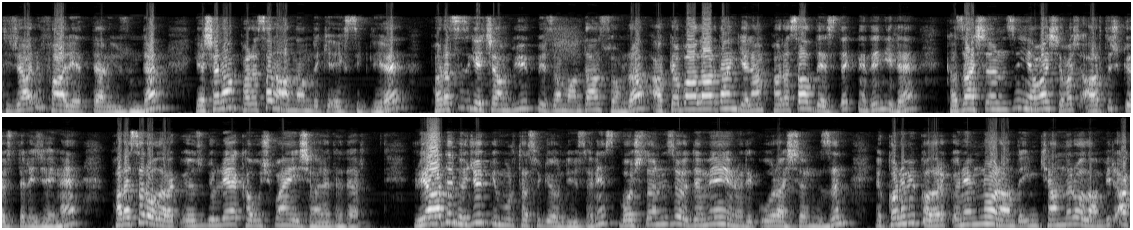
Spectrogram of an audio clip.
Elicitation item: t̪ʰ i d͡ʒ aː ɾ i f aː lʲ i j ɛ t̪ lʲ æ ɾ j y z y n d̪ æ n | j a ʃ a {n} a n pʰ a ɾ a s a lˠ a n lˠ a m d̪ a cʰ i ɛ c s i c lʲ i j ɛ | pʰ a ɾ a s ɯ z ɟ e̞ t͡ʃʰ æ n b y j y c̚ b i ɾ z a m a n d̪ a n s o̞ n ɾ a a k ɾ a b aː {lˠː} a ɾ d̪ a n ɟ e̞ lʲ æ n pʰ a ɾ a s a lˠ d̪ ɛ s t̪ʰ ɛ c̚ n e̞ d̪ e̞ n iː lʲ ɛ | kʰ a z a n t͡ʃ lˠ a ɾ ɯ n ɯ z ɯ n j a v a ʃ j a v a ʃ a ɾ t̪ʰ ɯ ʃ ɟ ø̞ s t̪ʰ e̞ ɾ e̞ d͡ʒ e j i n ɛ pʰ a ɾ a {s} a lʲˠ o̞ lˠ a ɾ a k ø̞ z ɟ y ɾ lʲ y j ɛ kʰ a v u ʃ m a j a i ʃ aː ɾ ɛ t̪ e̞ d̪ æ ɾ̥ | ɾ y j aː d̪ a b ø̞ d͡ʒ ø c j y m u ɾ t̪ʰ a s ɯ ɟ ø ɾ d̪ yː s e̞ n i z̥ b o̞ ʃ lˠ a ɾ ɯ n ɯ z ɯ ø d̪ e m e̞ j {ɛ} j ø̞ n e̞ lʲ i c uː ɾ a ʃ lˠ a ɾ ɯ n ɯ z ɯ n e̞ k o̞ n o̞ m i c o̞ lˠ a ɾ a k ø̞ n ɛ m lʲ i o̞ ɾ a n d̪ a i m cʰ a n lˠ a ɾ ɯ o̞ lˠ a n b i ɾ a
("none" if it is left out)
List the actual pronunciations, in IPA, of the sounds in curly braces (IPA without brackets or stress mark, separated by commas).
n, lˠ, s, ɛ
